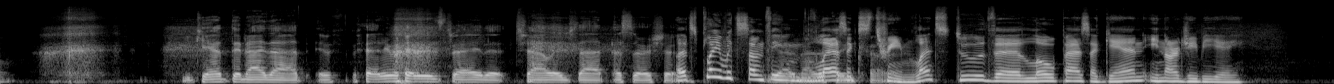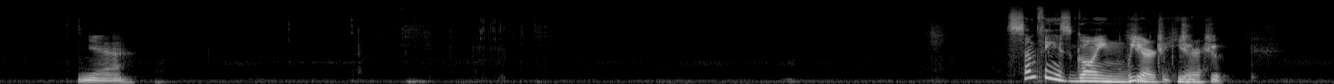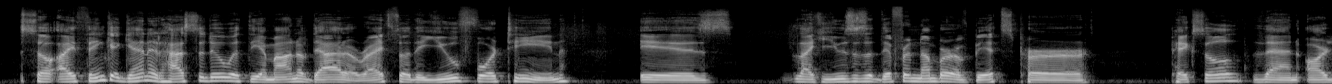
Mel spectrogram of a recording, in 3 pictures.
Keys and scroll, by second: 6.0 alt+shift+Down, 11.2 super+c, 14.4 super+v, 17.3 super+c, 17.6 super+j, 36.0 super+j.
